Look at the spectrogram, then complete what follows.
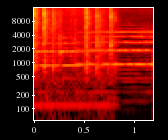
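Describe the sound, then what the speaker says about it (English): Quick bursts of computer keyboard typing, a handful of close clicking keystrokes over a faint steady hum, stopping abruptly near the end. "Typing is hard at 7:23 in the morning"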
